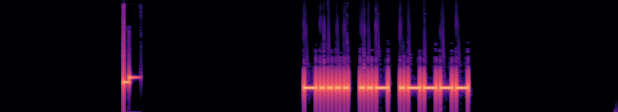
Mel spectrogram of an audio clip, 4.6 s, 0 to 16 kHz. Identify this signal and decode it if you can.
Morse code, heard as a keyed tone, about 38 wpm, 690 Hz. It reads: 6U1
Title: Three Challenging Letter-Number Combinations 40wpm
